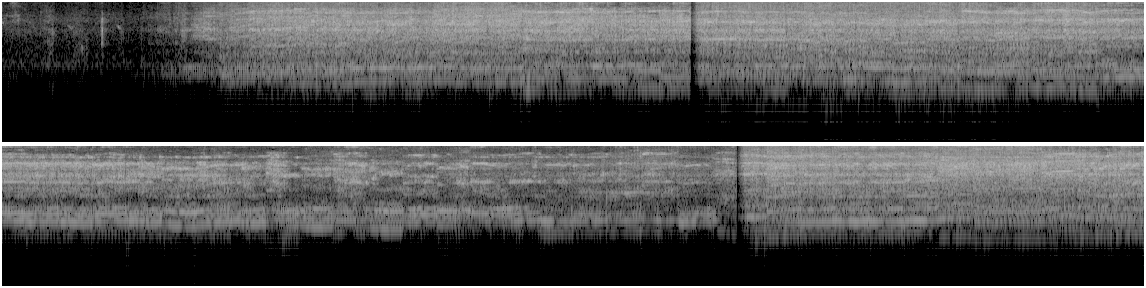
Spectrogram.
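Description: An electric string trimmer whines steadily as it edges grass.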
